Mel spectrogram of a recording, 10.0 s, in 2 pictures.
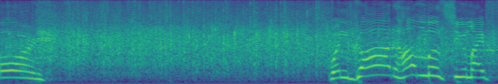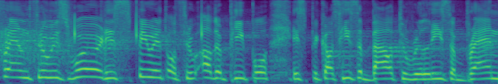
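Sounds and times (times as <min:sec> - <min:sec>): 
audience applauding: 0:00.0 - 0:06.2
speech: 0:03.3 - 0:09.9.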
